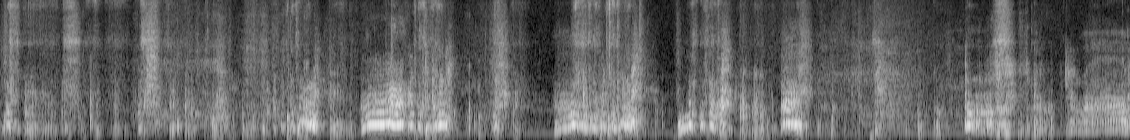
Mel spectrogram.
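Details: Pet Pug Moo Man fighting a new Ikea toy guinea pig indoors, making wobbly angry chugs: low growling bouts lasting a second or two, separated by quiet pauses, with faint voices in the room.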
